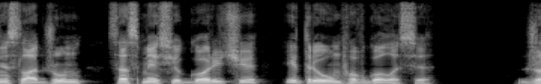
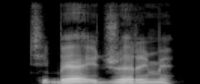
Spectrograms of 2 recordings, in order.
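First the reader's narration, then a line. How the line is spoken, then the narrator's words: Boy speaking quietly. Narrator (Russian): тихо сказал мальчик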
